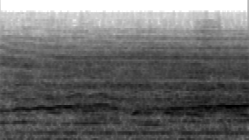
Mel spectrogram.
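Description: A steady engine whine with tonal harmonics drifting in pitch, like a car revving or skidding at a racetrack, holding at a moderate level for a few seconds with a faint background hum.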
